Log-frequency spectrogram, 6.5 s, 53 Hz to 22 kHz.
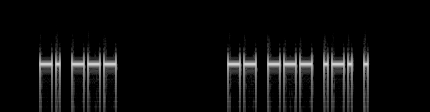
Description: Morse code, heard as a keyed tone, about 20 wpm, 700 Hz. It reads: NO MORE
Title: 4x Word-Spacing - Sentences from Top 400 Words - 20wpm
